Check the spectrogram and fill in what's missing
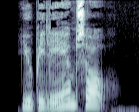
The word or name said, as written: jubilæumsår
